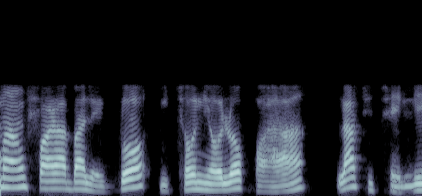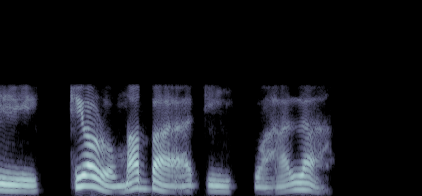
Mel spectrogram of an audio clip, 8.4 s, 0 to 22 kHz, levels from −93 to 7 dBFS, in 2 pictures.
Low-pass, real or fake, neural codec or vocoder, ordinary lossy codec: 3.6 kHz; fake; codec, 16 kHz, 2 kbps, FreqCodec, larger model; none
